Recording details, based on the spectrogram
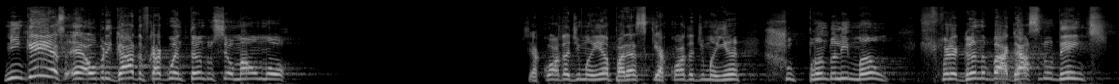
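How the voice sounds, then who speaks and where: A man with a Brazilian Portuguese accent preaching a sermon as pastor, emphatic, swinging between shouts and quiet asides. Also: extremely high pitch, fairly even intonation, moderate pace. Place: church sanctuary. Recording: long church reverb.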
